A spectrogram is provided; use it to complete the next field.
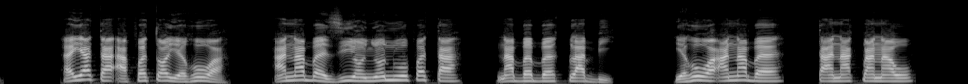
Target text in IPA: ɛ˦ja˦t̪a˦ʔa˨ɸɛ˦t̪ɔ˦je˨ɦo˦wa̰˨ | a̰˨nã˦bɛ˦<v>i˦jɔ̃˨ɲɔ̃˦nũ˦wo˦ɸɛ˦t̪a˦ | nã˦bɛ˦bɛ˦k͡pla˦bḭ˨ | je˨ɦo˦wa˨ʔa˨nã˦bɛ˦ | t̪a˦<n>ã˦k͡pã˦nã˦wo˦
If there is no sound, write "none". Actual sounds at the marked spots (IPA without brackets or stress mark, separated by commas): z, n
